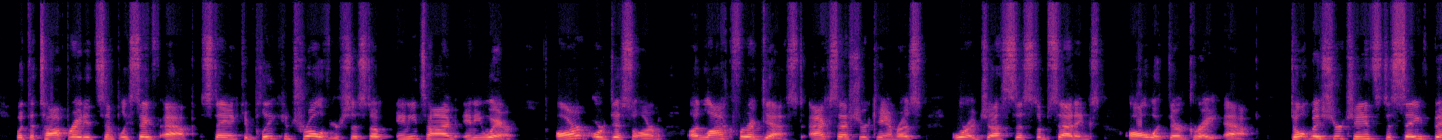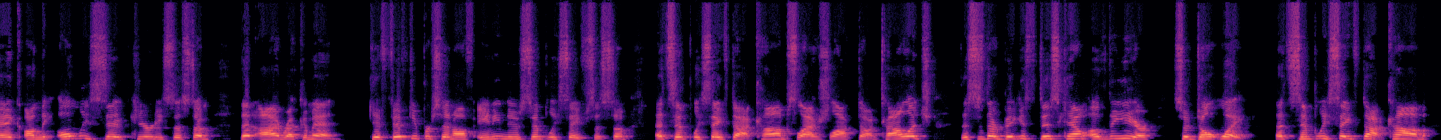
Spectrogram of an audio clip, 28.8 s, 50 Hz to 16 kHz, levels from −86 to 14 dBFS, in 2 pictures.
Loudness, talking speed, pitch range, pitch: -20 LUFS, 155 wpm, 200-250 Hz, 225 Hz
